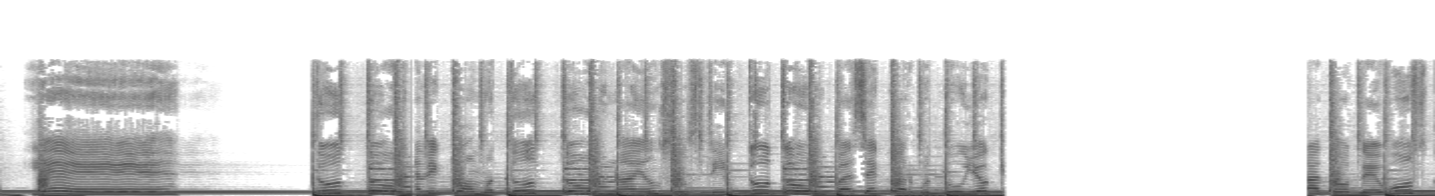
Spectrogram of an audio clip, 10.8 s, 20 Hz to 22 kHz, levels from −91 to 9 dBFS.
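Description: From 3.05 to 3.11 s there is a brief glitch from damaged data in a compressed stream. Corrupted bytes made the decoder lose sync and misread frames.

At 7.51 s the audio drops out to silence until 9.80 s. The gap is silent with no room tone left, about 2.3 s lost, likely from a lost input signal.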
